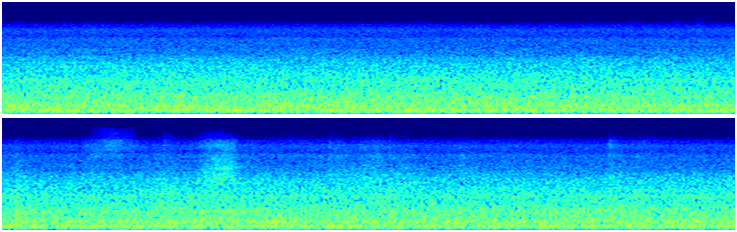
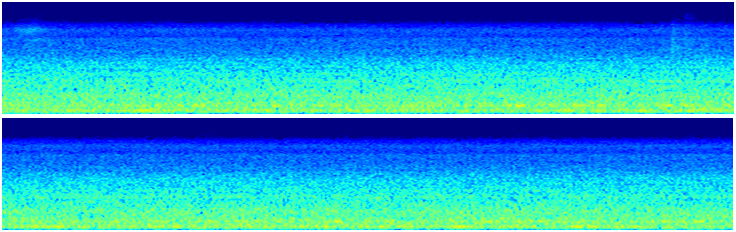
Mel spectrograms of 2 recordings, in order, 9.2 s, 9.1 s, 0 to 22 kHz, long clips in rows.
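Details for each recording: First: Old Carlton air conditioner running in a 30-degree room: a smooth steady fan rush with no compressor hum underneath. The fan blows warm air but the compressor won't kick in, and it is still not fixed after an hour of stripping it. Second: Old Carlton air conditioner that blew only warm air because the compressor wouldn't kick in, now after cleaning and teardown: steady fan rush with low, even compressor hum, no rattles; compressor kicked in and unit cools normally.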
